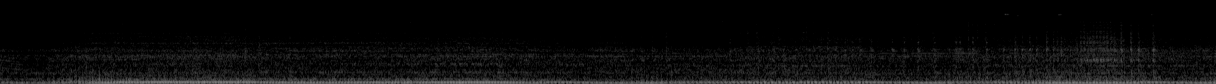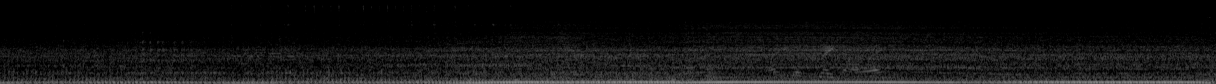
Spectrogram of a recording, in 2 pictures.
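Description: A vintage Jeep on a sandy trail idles and pulls around at low revs, a steady mid-pitched engine drone that swells and eases as it circles back toward an obstacle, fairly close.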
